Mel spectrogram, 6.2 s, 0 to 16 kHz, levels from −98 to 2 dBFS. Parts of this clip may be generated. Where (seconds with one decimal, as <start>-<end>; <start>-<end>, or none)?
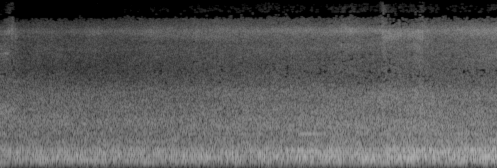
none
